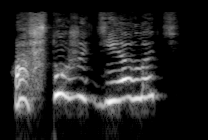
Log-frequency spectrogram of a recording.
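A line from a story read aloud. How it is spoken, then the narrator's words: Trembling voice, question. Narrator (Russian): дрожащим голосом спросила мисс Фридлендер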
